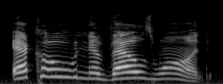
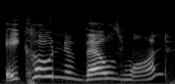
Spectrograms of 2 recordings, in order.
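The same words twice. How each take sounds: First: "Echo" with a short first vowel, as a statement; declared spell. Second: "Echo" as "AY-ko", rising to a question; questioning retake. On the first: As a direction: proclaim "Echo" like a command. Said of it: "cried Voldemort". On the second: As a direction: try "Echo" again, unsure, ending upward. Second try at misspelt spell. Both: A narrator's reading.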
